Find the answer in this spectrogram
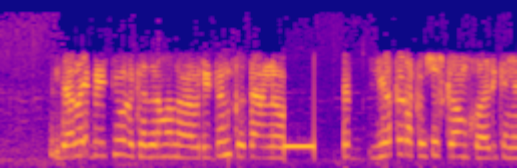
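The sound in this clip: A telephone line tone after a call is disconnected: a brief, steady, loud electronic tone heard between stretches of talk.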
